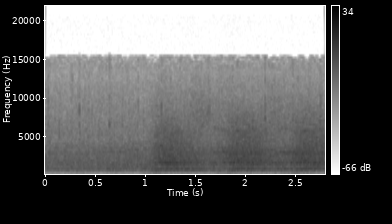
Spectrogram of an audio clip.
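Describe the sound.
A wrestling crowd roars after a German suplex, a dense wash of voices that swells louder about midway and then holds steady.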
